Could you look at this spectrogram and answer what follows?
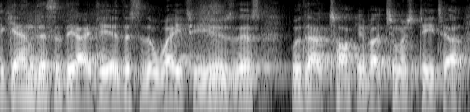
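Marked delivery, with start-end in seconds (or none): none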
